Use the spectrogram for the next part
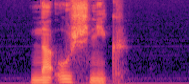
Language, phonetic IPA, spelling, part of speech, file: Polish, [naˈʷuʃʲɲik], nausznik, noun, Pl-nausznik.ogg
